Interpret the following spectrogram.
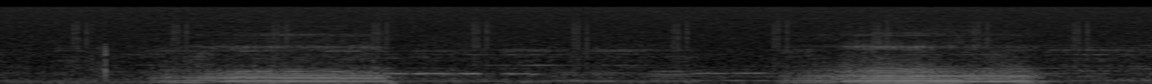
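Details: Senior Cane Corso asleep in the morning: slow, droning snores on each breath in, about three seconds apart, with soft room noise; snoring.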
